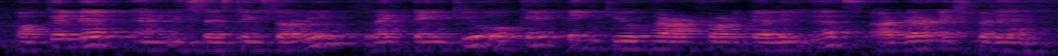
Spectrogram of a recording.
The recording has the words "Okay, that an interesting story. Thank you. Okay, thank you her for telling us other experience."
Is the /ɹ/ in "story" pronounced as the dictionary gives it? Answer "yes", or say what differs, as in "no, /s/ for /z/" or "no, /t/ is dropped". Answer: no, /l/ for /ɹ/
